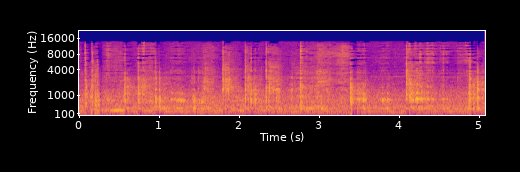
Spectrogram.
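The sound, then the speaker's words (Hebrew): A plate and cutlery are handled while cheese is served, giving several irregular clinks, taps and knocks over a low, steady background. “בואי, תביא את הצלחת שלך. צלחת, צלחת שלך, בואי נשים לך גבינה.”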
